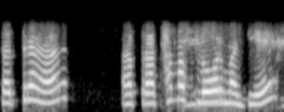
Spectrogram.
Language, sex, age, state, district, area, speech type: Sanskrit, female, 18-30, Tamil Nadu, Kanchipuram, urban, conversation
